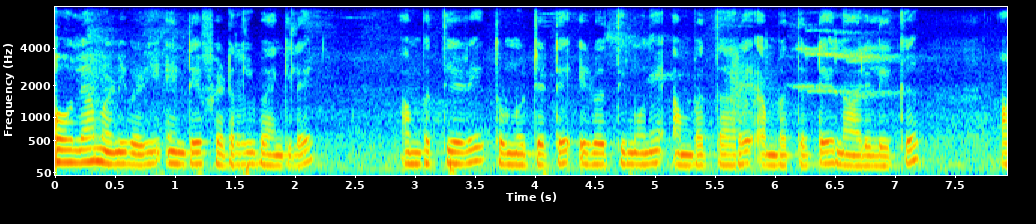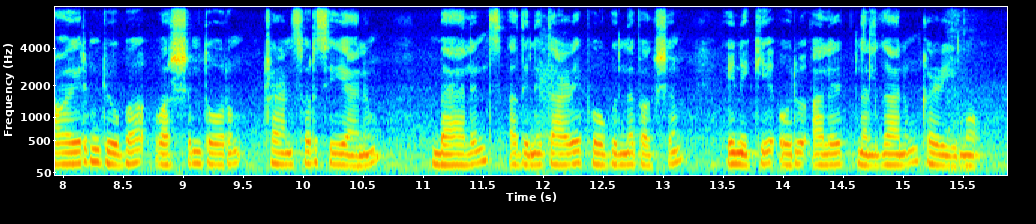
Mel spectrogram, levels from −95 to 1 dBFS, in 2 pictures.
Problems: background sounds at intervals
